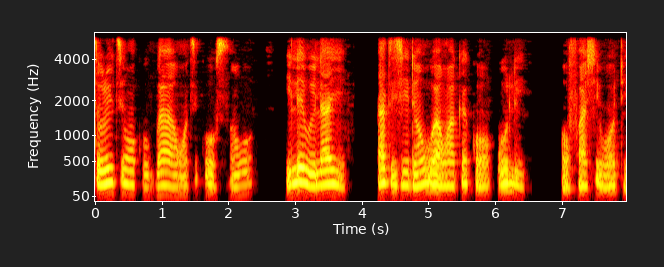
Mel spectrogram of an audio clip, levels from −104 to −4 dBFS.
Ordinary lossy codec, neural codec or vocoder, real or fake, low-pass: none; none; real; 5.4 kHz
